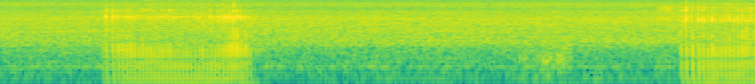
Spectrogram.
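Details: Pet dog snoring loudly indoors at night, two long rasping, harmonic-rich snore bursts of under a second each with a faint one between, separated by quiet pauses in a small room.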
